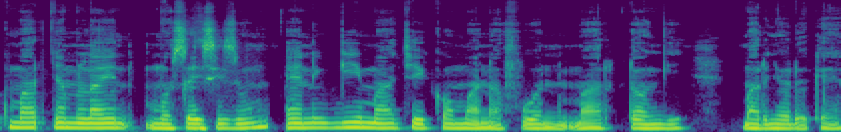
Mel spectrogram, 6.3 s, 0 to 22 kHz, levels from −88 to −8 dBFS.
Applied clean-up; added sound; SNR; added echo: neural mask model Resemble Enhance denoiser.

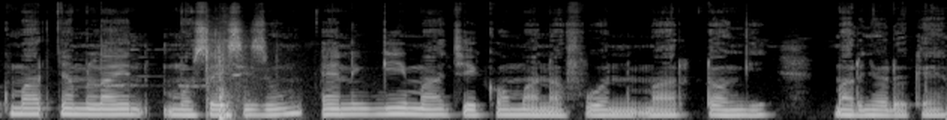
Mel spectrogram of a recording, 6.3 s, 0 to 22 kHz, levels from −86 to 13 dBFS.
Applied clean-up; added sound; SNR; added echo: neural mask model RNNoise.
